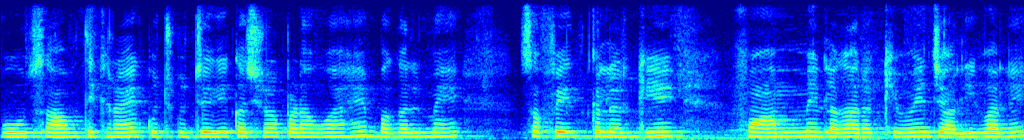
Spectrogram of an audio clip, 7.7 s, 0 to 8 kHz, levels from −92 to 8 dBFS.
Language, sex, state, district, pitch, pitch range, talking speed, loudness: Hindi, female, Bihar, Sitamarhi, 235 Hz, 225-240 Hz, 205 wpm, -30 LUFS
